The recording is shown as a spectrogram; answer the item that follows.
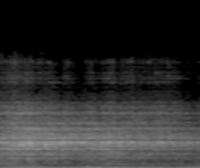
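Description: Room noise with a steady low hum running under it.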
